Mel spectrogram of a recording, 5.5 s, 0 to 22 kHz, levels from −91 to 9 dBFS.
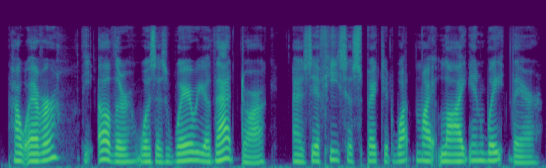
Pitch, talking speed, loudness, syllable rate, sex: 175 Hz, 210 wpm, -20 LUFS, 5.7 syllables/s, female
